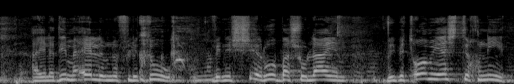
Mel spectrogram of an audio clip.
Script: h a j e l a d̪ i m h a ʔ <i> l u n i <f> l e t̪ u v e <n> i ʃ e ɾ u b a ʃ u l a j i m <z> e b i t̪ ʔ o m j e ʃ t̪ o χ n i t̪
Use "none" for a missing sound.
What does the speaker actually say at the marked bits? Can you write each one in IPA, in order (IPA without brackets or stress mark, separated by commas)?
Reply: e, f, n, v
